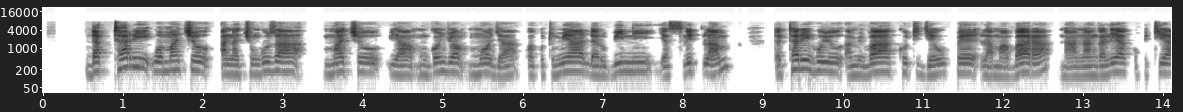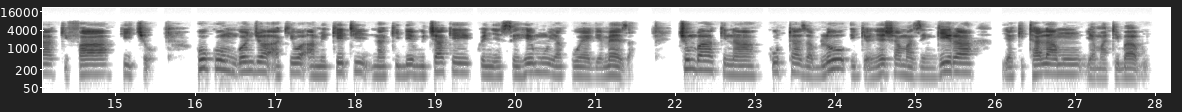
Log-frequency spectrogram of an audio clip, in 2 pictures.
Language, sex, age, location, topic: Swahili, male, 25-35, Kisumu, health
